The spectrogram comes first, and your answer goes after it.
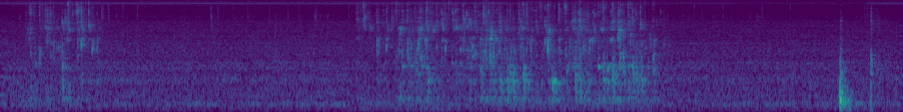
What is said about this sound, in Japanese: この液体を釜に入れまして、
